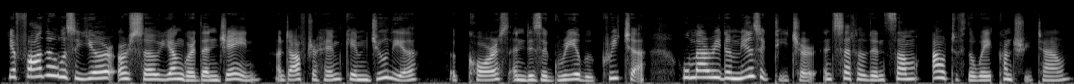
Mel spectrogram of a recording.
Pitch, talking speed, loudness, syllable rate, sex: 240 Hz, 195 wpm, -17 LUFS, 5.3 syllables/s, female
